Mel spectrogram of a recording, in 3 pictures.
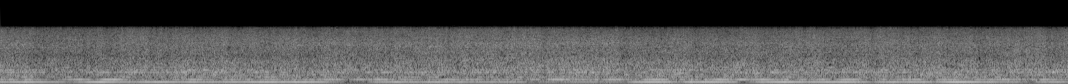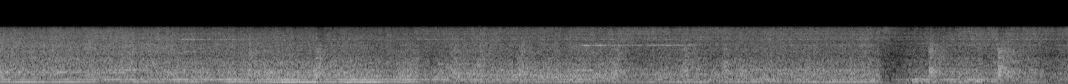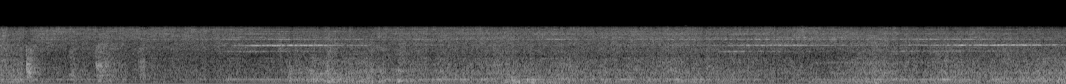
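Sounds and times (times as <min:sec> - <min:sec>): departing train rumble: 0:00.0 - 0:32.0
electric train hum: 0:00.0 - 0:32.0
faint high-pitched squeals: 0:16.3 - 0:17.7, 0:23.5 - 0:32.0.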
